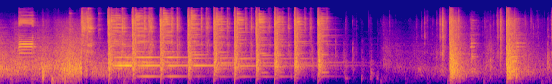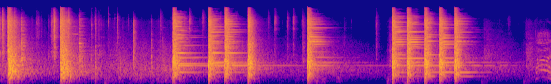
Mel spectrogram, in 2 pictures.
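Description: A shot-timer beep, then a cowboy action shooting string: gunshots from lever-action rifle, shotgun and single-action revolvers, with steel targets ringing after the hits. There is a fast run of about ten shots, a pause, a slower run of cracks, then two quick runs of about five shots each.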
